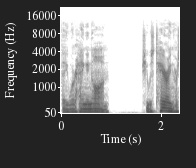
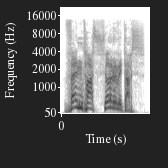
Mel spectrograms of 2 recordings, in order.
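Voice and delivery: booming, slow and high incantation; thundering spell; 13 semitones higher, slower than usual. A narrator's reading. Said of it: "thundering off my lips".

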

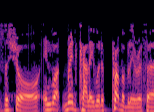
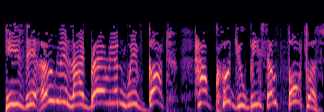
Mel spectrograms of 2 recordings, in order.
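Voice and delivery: very high, strained shout; angry shout. A narrator's reading. Arch-Chancellor scolds wizards over lost librarian, high shout. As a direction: shout a reproach, pitched way up. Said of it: "shouted Ridcully".

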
